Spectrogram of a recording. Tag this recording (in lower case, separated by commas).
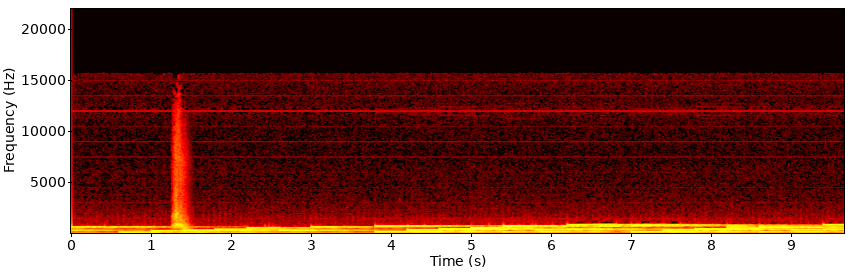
music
